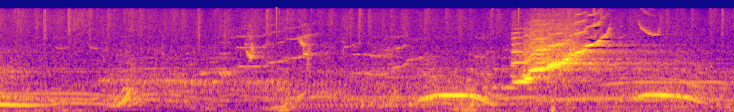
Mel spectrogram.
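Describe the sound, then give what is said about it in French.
Whale song from a whale off Madagascar: a series of moaning tonal calls and bending whoops, then a sharp rising whistle-like upsweep, moderately loud and with no talk. “Écoutez bien, voici le chant d'une baleine malgache.”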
